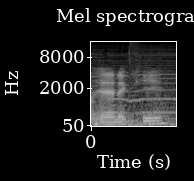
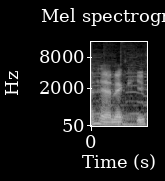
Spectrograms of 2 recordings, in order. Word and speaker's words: Haneke: This was Rose's first time with the Haneke film. Yeah. I believe his name is pronounced Hanukkah, though.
